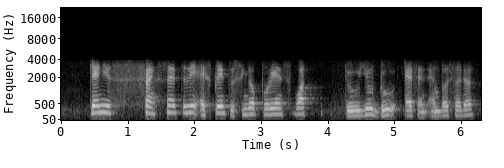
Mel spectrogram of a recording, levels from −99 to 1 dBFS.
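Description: From 0.00 to 0.44 s, and again from 4.06 to 4.26 s, the background becomes a smooth, steady hiss. This is AMR comfort noise: the sender judged the line silent and stopped sending speech frames, so the receiver synthesised stand-in noise.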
